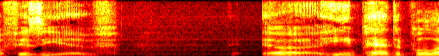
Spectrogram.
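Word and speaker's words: Fiziev: minute uh raphael fizzy fizzy of fizzyev is what i've heard is is pronounced raphael fizzyev uh he had to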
